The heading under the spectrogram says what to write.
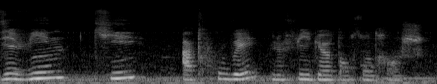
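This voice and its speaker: Very slowly, a woman talks through audible room echo and noticeable background noise. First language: not French (learner) (speaking French). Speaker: vlogger, French learner. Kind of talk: casual vlog narration. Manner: halting, with fillers.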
